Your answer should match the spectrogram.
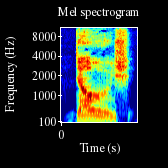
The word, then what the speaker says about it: DOGE: Doge, yeah. – Doge,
